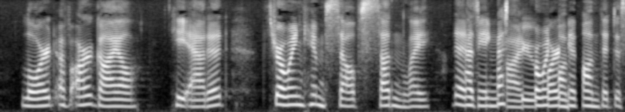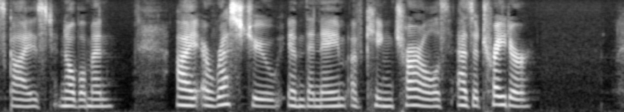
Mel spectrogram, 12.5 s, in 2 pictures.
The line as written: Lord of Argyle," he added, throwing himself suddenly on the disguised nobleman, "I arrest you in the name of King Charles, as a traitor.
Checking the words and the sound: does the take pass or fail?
fail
